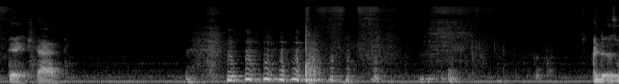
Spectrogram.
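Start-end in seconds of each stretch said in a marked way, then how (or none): 1.8-3.8 high, breathy cackle; real laugh. Real, not acted. Streamer laughing after insulting a commenter. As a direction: burst out laughing, then let it fade.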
